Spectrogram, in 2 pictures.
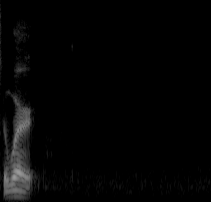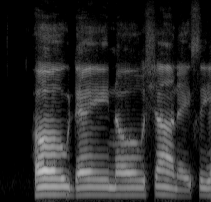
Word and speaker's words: Haudenosaunee: They're showing you how to properly pronounce the word. Haudenosaunee.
